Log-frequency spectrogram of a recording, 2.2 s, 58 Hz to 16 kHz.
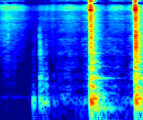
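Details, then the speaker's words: BMW quarter panel during paintless dent removal: a soft thud, then two loud metallic pops about 0.7 s apart as the panel snaps back because a lot of tension remains in the crown. "Důvod, proč to dělá ten hluk, je ten, že v této koruně nahoře je stále hodně napětí/tlaku."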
